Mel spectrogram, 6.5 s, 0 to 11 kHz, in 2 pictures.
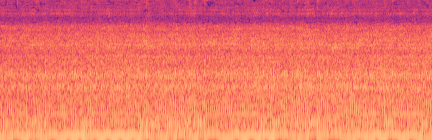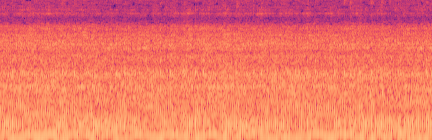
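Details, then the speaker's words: Stihl FS45 two-stroke trimmer still on its old cleaned carburetor, before replacement: loud, steady but slightly rough buzz at low speed. Poor running, same fault as before, likely fuel delivery; the carburetor is to be swapped. "It's uh doing the same thing as it was the other day. I mean, I like I said, I could use that carburetor if it was my personal."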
